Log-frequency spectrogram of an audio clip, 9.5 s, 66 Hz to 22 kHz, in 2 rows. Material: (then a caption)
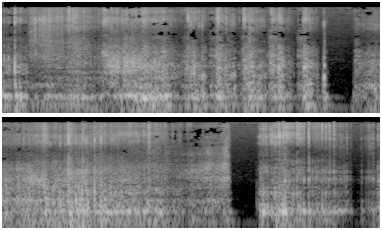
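Foam. Fingertips scratch a black foam windscreen on a silver microphone, and fingers of both hands tap it. The result is a dense, muffled, low rumbling scrape with soft thumps and almost no high end, and a steady low tone around 156 Hz. The sound cuts out briefly near 4 and 8 seconds before resuming.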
